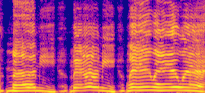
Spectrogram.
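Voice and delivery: high whiny baby wail, hammed-up; mock crying kid. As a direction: imitate a bawling child to mock him.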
